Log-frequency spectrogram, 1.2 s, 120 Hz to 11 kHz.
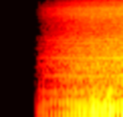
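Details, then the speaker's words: John Deere 316 with a swapped-in 18hp Briggs & Stratton Vanguard V-twin, before repair: it runs rough with an uneven, stumbling putter even on 3/4 choke and dies with the choke off; a clogged carburetor main jet. "Okay, so I got her outside, and you can hear that it's sputtering, and that's actually on 3/4 choke. So we have the choke on right now. If I take the choke off, you guys will hear it, she just completely dies. So that is in fact a clogged main jet."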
